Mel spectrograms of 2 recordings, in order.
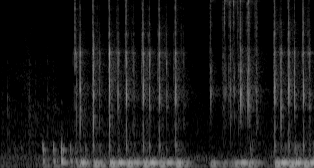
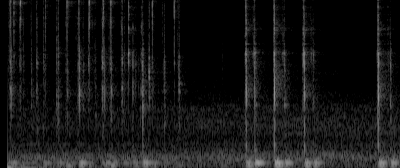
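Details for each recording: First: Keychron keyboard after applying nano tape to fix a hollow, tingy spacebar: crisp, even keystroke clicks with a solid low thock on the spacebar and no metallic ting or rattle; spacebar and keystrokes sound normal. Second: Keychron keyboard before the nano tape fix: uneven typing clacks, and heavier spacebar strikes ring with a thin, hollow metallic ping. Hollow spacebar ping, which nano tape is then used to dampen.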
